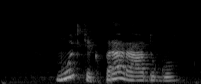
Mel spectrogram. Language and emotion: Russian, positive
